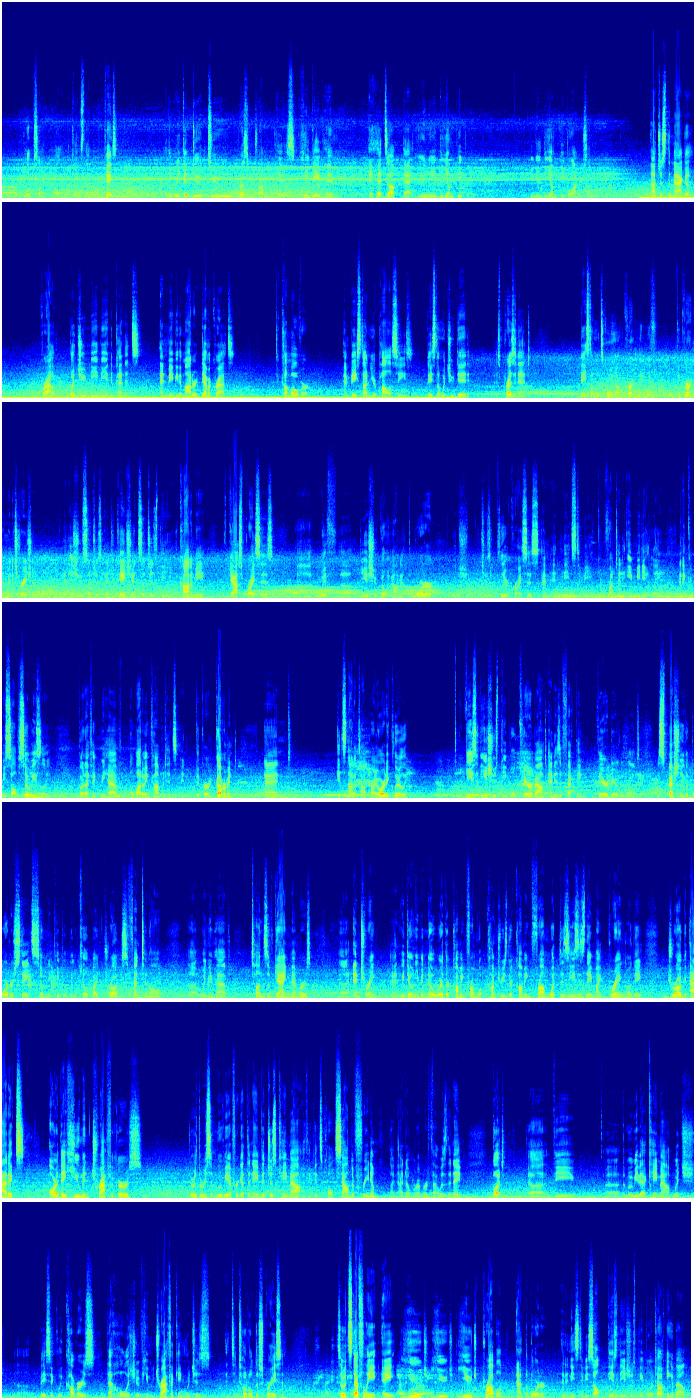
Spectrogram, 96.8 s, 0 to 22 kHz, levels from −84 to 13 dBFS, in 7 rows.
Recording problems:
train or aircraft noise; loud; throughout; 4 dB below the speech

